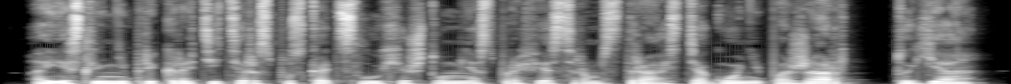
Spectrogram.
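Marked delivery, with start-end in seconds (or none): none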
